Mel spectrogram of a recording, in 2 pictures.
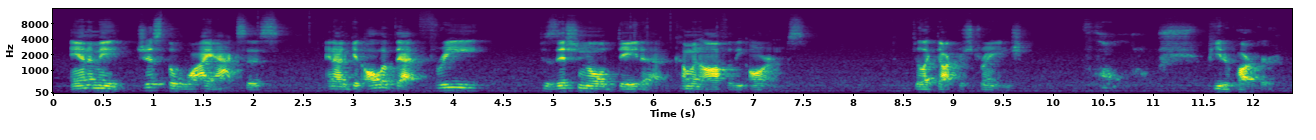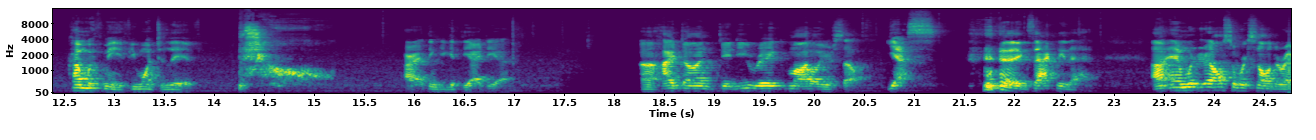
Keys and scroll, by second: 16.8 ctrl+z.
